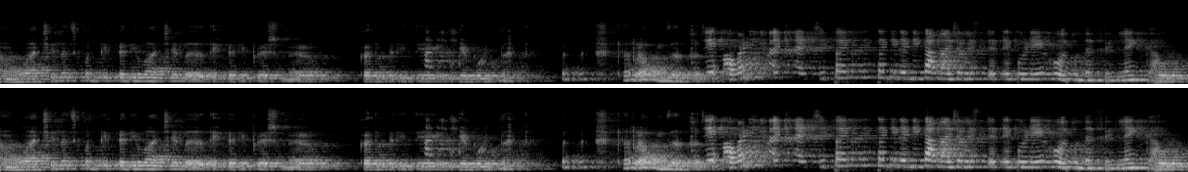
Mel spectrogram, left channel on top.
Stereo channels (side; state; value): left; quieter; 4.6 dB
